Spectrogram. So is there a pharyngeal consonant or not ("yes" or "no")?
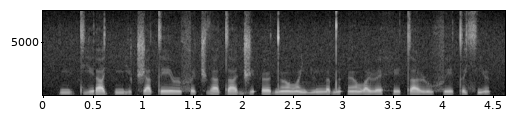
no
